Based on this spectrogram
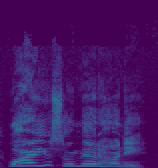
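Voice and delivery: naive carefree. Retold or imitated. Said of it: "And I said".

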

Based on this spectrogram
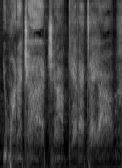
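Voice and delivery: exaggerated menacing whisper; hammed-up devil, all whisper and no voice. Shown as a demonstration. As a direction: whisper it like a cartoon devil tempting someone. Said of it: "you think the devil is, will speak like".

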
